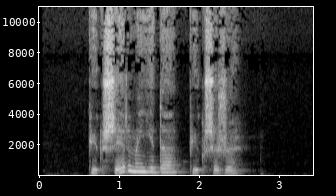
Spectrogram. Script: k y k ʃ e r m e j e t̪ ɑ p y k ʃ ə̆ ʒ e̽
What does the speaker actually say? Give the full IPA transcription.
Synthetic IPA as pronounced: p y k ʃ e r m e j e d̪ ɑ p y k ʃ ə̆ ʒ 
